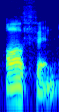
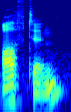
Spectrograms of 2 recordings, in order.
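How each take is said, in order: First: The T sound is left silent. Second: The T sound is clearly pronounced. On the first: "you can also say it without the T" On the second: "some people say often with the T"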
